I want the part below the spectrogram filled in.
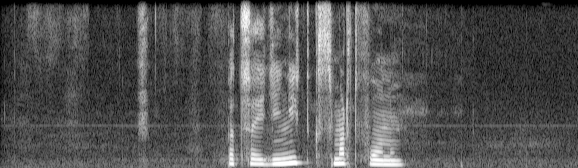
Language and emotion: Russian, neutral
